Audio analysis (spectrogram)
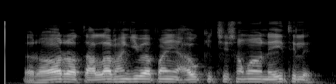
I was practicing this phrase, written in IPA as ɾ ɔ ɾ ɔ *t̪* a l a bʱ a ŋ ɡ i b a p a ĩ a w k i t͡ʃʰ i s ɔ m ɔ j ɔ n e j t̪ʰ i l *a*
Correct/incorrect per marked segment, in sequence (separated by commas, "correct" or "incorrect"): correct, incorrect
